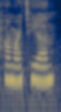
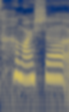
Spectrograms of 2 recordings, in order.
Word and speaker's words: Hamartia: And in December, I released a 5-track EP called Hamartia. But Okay, yeah, that's how you pronounce it.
